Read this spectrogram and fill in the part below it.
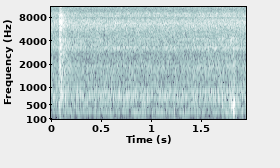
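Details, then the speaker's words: Pneumatic explosion-proof vacuum cleaner on compressed air, gauge above 6, 5 m hose with floor accessory: steady even rush of air with light clicks; higher air pressure gives stronger suction, working normally. "The suction is the compressed air is bigger and the suction is bigger."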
